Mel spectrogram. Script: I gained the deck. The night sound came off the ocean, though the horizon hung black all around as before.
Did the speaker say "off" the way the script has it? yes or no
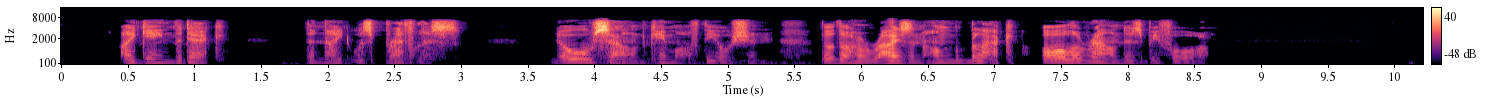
yes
